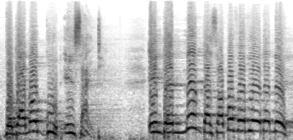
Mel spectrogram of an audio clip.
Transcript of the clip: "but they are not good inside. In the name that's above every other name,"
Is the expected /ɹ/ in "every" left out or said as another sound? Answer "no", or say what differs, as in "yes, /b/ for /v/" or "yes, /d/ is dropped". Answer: yes, /ɹ/ is dropped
